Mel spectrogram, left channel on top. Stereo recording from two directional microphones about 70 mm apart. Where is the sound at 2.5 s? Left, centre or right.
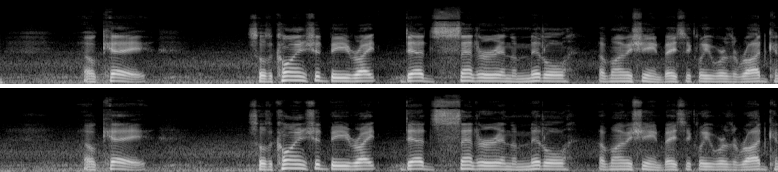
Left.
